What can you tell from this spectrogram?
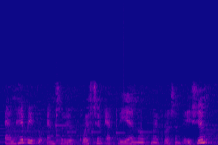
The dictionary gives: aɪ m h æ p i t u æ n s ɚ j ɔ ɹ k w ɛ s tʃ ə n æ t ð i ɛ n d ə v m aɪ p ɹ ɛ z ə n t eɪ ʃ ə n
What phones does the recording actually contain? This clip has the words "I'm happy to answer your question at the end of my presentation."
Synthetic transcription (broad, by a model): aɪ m h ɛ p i t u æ n s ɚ j ɔ ɹ k w ɛ s tʃ ə n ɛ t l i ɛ n ə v m aɪ p ɹ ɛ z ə n t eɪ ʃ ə n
